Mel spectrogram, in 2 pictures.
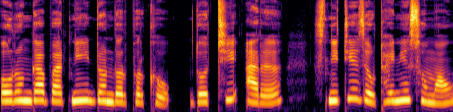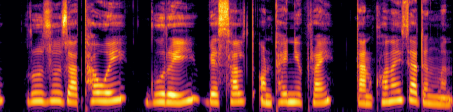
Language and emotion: Bodo, neutral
